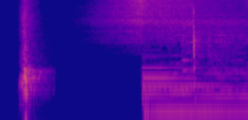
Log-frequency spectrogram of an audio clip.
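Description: A single short pop sound effect, then background music fading in and running steadily from about a second and a half in.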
